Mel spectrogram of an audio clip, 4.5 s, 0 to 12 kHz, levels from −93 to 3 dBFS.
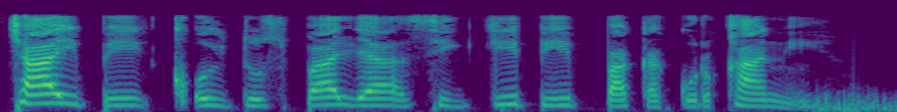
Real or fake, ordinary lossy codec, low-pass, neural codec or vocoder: real; MP3, 96 kbps; 7.2 kHz; none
